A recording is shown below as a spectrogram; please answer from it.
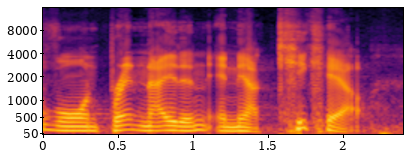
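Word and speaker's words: Kikau: brent naden and now kick out oh sorry it's kiko it's kiko apparently it does in the comment section well that's what he said he said it's kicko and stop saying his name wrong we've also got uh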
